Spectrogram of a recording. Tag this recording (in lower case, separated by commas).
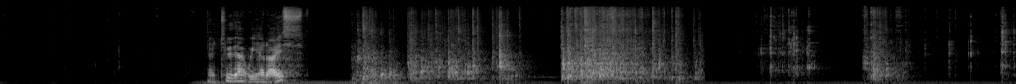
speech, inside a small room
